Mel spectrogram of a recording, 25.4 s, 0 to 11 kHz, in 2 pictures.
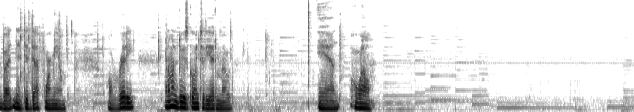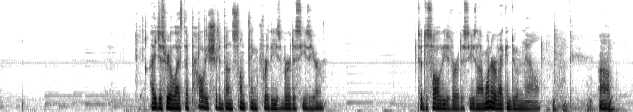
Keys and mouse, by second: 0.4 ctrl+space, 1.9 KP_3, 3.2 Tab, 3.6 ctrl+middle click, 4.1 shift+middle click, 5.0 ctrl+middle click, 6.0 ctrl+middle click, 6.3 ctrl+middle click, 6.8 middle click, 15.3 ctrl+middle click, 15.5 shift+middle click, 15.8 middle click, 16.6 ctrl+middle click, 16.8 shift+middle click, 17.1 middle click, 18.0 middle click, 18.4 shift+middle click, 21.7 middle click.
